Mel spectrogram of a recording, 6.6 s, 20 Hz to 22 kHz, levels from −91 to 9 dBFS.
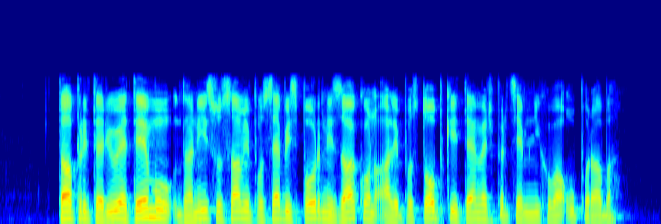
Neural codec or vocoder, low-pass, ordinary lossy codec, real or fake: none; 5.4 kHz; none; real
